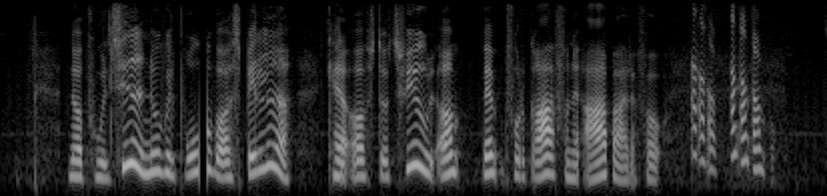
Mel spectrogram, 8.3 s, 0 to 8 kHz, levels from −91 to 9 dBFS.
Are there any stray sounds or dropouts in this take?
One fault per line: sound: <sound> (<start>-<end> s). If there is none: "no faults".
sound: dropout (2.0-2.1 s)
sound: chirp (6.9-7.7 s)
